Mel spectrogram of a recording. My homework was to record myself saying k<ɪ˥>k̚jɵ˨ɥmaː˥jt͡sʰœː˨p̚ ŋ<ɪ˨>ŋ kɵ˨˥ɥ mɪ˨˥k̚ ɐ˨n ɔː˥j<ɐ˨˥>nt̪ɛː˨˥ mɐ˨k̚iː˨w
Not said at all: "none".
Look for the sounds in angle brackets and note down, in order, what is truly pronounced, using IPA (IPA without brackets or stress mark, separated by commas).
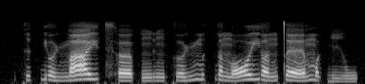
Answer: ɪ˨˥, ɪ˨, ɐ˨˥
